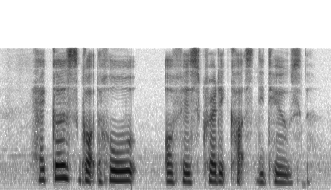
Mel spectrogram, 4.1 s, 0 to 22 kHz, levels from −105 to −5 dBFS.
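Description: One channel drops out from 1.65 to 1.70 s: for about 50 ms the speech level falls abruptly by about 6 dB, then returns just as suddenly, giving a brief dip in the middle of the sound. The likely cause is one side of a stereo feed going silent for that moment; once the two channels are summed to mono, everything common to both is halved, and anything carried only by the missing side vanishes.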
